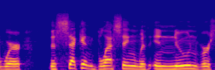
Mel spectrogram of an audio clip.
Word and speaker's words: nun: And so I know yours, you know, it's N-U-N. Some people say it's none. It's not. It's a capital U. It's a long U. It's a hard U. So it's noon is how the word is it.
